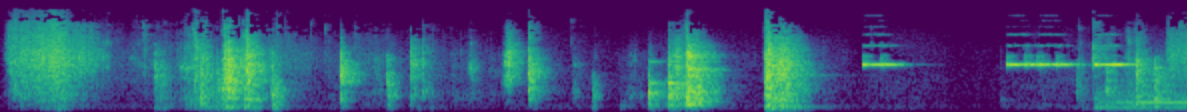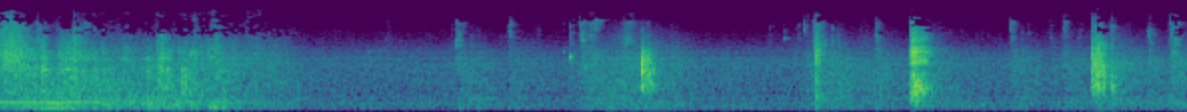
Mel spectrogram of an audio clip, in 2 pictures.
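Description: Plastic takeout bag rustling and food containers clattering, then keypad beeps and an RCA microwave oven starting up with a steady hum as it heats the food. A few sharp knocks come near the end.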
